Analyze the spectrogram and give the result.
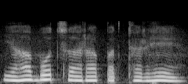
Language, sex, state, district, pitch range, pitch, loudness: Hindi, female, Arunachal Pradesh, Lower Dibang Valley, 180-205 Hz, 185 Hz, -13 LUFS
